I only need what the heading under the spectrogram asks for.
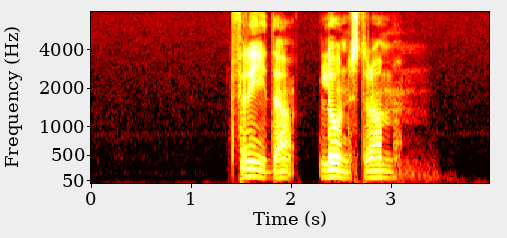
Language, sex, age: Swedish, male, 36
